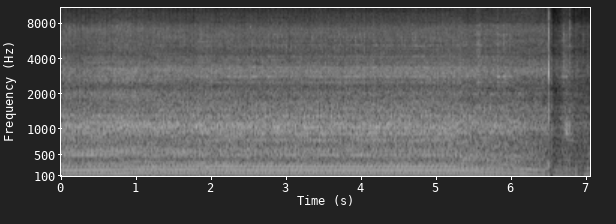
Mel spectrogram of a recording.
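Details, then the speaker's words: Oliver 550 tractor during tune-up, rain cap fitted: lumpy low idle, then one sharp exhaust pop as revs drop; suspected still burning carbon out, idle thought set too low. "Whoa. Little backfire action. [Music] It's still going to be burning that carbon out of there for a while, I would say."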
